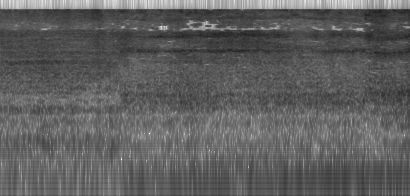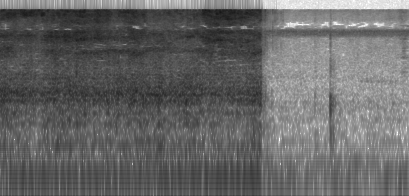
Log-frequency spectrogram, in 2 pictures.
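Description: A torch roars with a steady rush of flame.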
